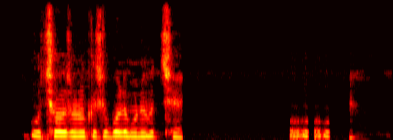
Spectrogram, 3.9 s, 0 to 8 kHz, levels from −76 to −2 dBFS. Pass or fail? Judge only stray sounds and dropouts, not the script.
fail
